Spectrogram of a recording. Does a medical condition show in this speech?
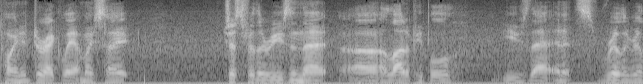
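No.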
